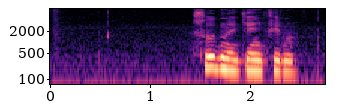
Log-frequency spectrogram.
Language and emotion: Russian, neutral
